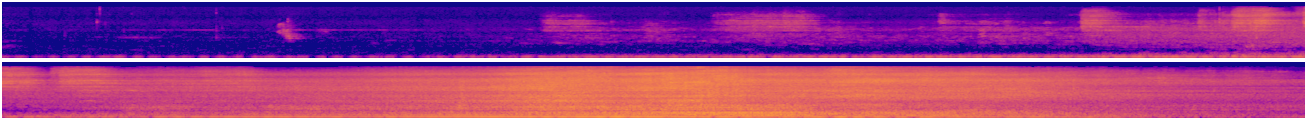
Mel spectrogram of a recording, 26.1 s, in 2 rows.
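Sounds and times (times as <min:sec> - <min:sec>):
train rushing past: 0:07.4 - 0:26.0.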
